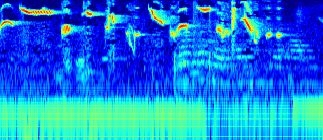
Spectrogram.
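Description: A black-throated canary sings a rapid, varied run of high whistles, short trills and sweeping notes, over a low steady hum.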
